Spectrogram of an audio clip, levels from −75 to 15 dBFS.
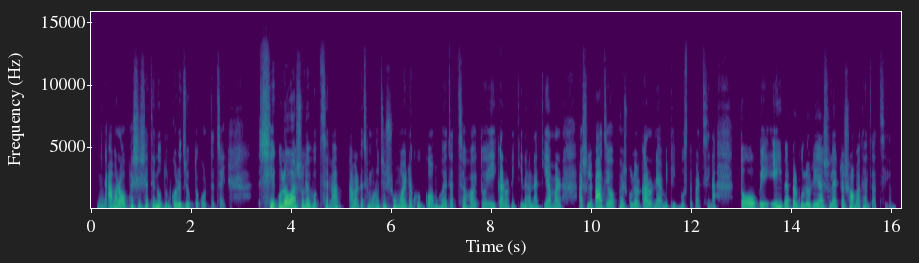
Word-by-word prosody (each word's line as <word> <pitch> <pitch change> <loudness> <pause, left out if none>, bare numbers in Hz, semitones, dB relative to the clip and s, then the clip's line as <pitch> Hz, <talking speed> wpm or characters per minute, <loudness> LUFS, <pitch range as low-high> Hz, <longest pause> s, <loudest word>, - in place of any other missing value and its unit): উম 195 -1 -8
আমার 215 +1 +4
অভ্যাসের 225 +4 -3
সাথে 250 +2 -3
নতুন 220 -2 -4
করে 220 0 +4
যুক্ত 245 -2 -5
করতে - - -11
চাই। - - -11 0.8
সেগুলোও 285 +3 +8
আসলে 280 -1 +1
হচ্ছে 185 +3 -4
না। 200 - 0 0.3
আমার 195 -1 -1
কাছে 215 +1 -5
মনে 195 +1 -5
হচ্ছে 220 +1 -4
সময়টা 220 +2 0
খুব 240 - -3
কম 195 -1 -1
হয়ে 200 -1 -2
যাচ্ছে 195 +3 -7
হয়তো 185 +1 -5 0.2
এই 200 - -4
কারণে 205 +1 -1
কিনা? 235 +7 -4 0.2
নাকি 190 +1 -9
আমার 185 +1 -1 0.4
আসলে 195 +1 -2
বাজে 195 0 +6
অভ্যাসগুলোর 195 +1 -4
কারণে? 180 0 +1
আমি 190 +1 -7
ঠিক 215 0 -8
বুঝতে 190 - -10
পারছি - - -11
না। - - -4 0.5
তো 290 - +6 0.4
এ - - 0 0.2
এই 255 - +4
ব্যাপারগুলো 240 0 0
নিয়ে 250 0 +2
আসলে 225 -1 -4
একটা 215 +1 -3
সমাধান 190 -2 0
চাচ্ছিলাম। 175 +1 -17
210 Hz, 170 wpm, -24 LUFS, 195-235 Hz, 0.8 s, সেগুলোও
